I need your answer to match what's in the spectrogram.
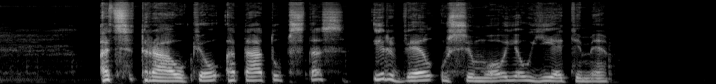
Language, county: Lithuanian, Utena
